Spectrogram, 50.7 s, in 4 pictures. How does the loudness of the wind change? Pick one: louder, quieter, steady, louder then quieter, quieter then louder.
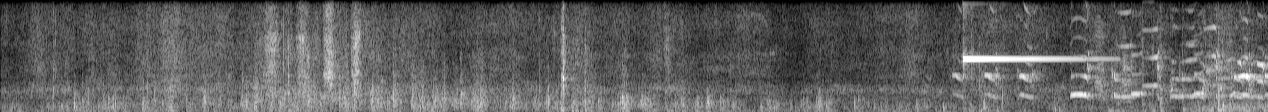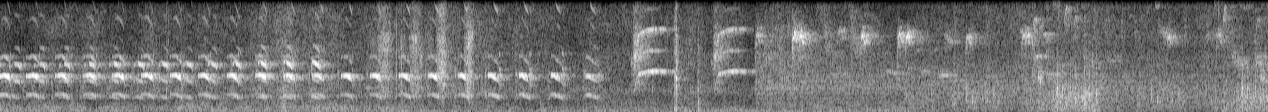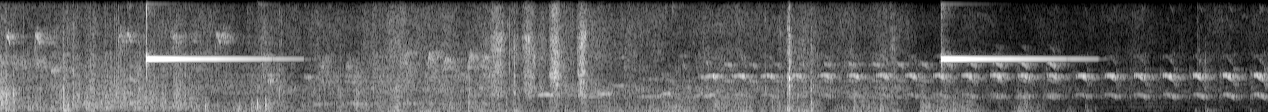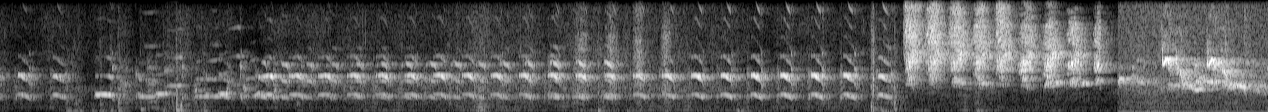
steady.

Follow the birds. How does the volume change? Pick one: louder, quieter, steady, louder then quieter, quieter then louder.
quieter then louder.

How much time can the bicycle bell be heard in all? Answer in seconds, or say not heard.
5 s.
